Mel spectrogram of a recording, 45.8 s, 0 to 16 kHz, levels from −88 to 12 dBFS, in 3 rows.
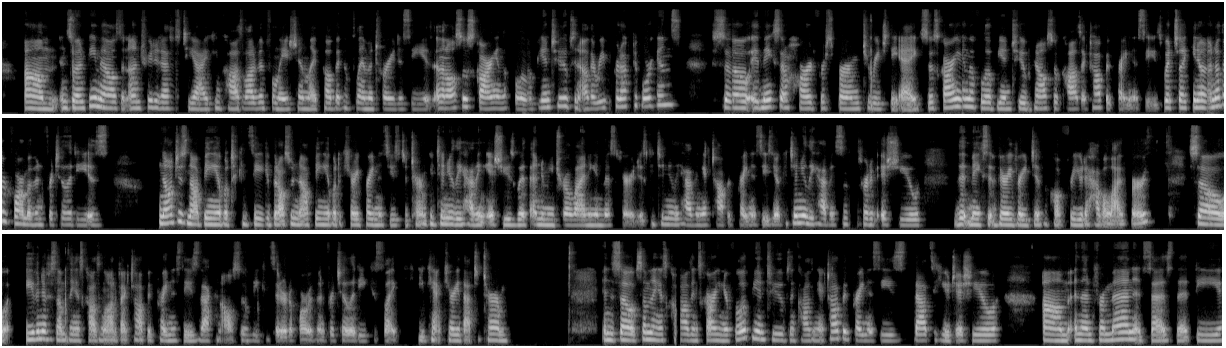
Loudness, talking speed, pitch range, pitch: -21 LUFS, 220 wpm, 190-235 Hz, 200 Hz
